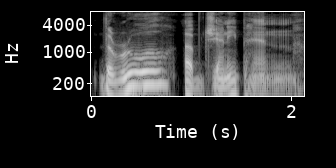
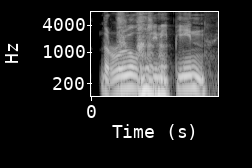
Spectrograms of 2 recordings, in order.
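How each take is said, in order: First: It is said in a plain American accent. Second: It is said in a New Zealand accent.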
